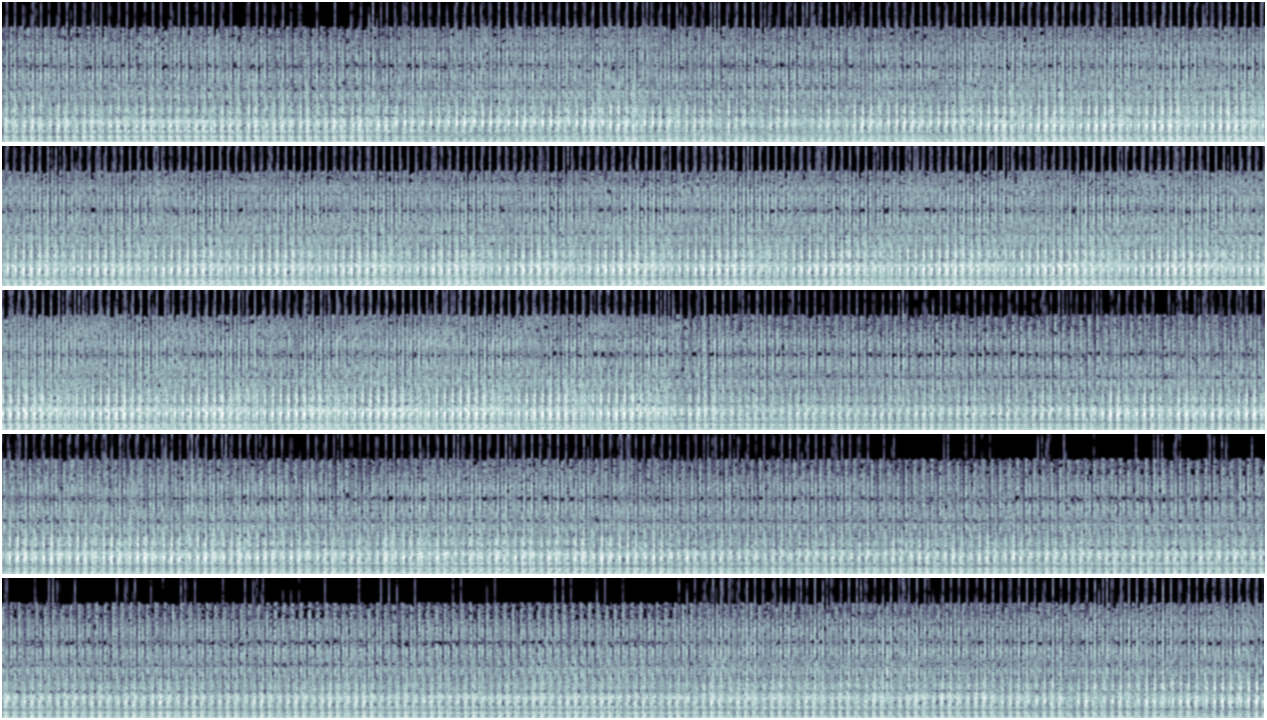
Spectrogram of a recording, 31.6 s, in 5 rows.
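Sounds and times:
model steam engine flywheel spinning: 0:00.0 - 0:08.6, 0:09.6 - 0:31.5
press machine: 0:00.0 - 0:08.9, 0:11.9 - 0:31.5
model steam engine starting and running: 0:00.0 - 0:31.5.

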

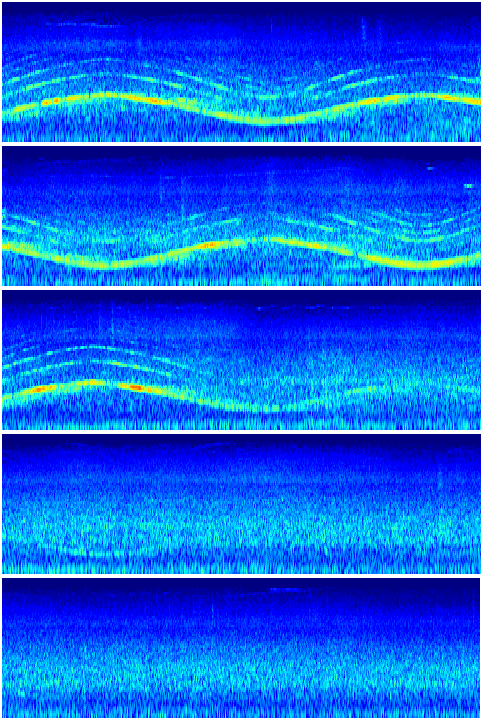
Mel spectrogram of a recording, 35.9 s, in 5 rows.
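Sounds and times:
siren in city streets: 0:00.0 - 0:24.9
busy city street traffic: 0:00.0 - 0:35.9.

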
